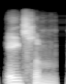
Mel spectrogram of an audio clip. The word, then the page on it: eightsome: American English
